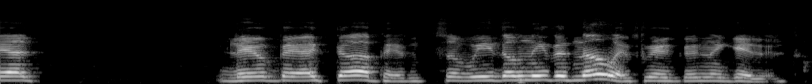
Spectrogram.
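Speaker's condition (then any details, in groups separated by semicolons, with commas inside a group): Cerebral palsy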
